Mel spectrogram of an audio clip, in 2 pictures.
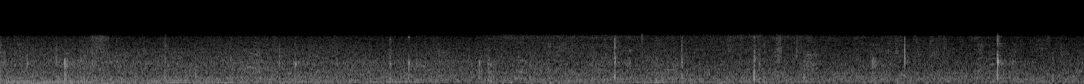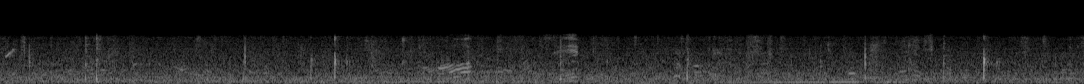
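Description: Tennis balls bounce on a clay court.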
